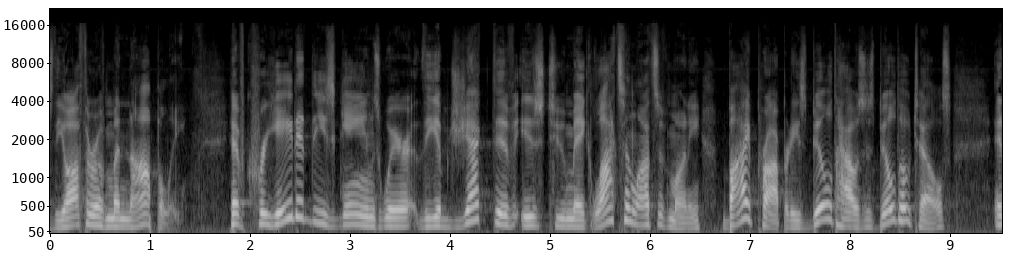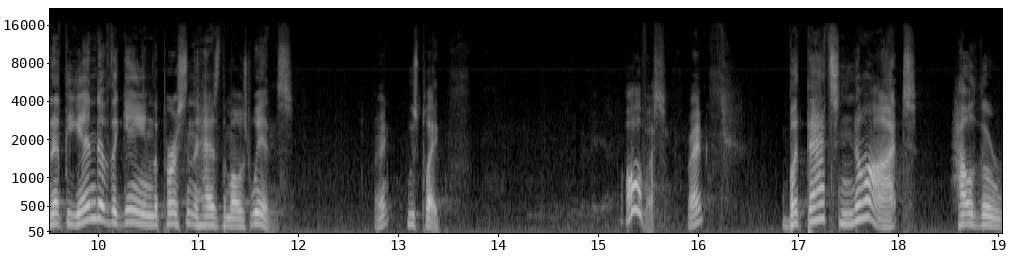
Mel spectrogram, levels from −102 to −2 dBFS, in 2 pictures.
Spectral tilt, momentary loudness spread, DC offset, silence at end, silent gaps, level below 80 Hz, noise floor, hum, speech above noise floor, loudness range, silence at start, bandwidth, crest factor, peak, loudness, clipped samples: -6 dB/octave; 11 LU; under 0.1%; 0 s; none; -66 dBFS; -70 dBFS; none; 35 dB; 7 LU; 0 s; 16 kHz; 18 dB; -18 dBFS; -36 LUFS; under 0.1%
